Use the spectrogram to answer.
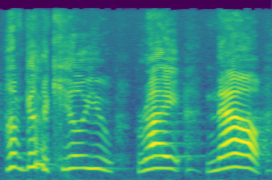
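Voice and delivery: loud, high, slow roar of threat; roaring dragon. Acted. Dragon threatens the son from behind, roaring. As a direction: bellow it like an attacking dragon. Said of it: "here's this dragon roaring".

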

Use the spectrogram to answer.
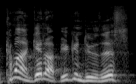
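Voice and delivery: encouraging dad. Retold or imitated. Dad coaching fallen child.

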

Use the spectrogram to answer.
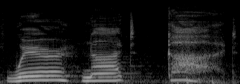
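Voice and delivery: slow whispered aside. Real, not acted. Preacher to church, hushing the point to a slow whisper. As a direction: drop to a hushed whisper.

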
